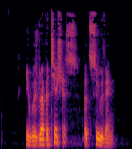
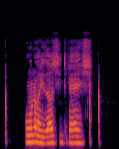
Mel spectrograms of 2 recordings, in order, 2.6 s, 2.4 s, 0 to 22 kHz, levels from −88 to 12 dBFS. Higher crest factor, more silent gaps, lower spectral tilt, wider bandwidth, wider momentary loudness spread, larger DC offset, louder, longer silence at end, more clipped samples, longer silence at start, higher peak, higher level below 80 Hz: about the same, 20 dB vs 18 dB; neither; second, -4.5 dB/octave vs -6 dB/octave; first, 16.5 kHz vs 7.8 kHz; second, 11 LU vs 17 LU; neither; about the same, -22 LUFS vs -21 LUFS; about the same, 0.4 s vs 0.4 s; neither; first, 0.5 s vs 0.1 s; first, -2 dBFS vs -6 dBFS; first, -62 dBFS vs -68 dBFS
